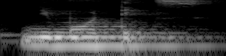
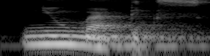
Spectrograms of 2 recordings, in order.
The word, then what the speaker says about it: pneumatics: PNEUMATICS, न्यूमोटिक्स, न्यूमैटिक्स, आई am sorry, न्यूमैटिक्स।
